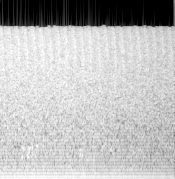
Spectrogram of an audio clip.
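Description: Moog analog synthesizer sounding a low, steady drone with hiss layered over it, beginning to fade near the end.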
